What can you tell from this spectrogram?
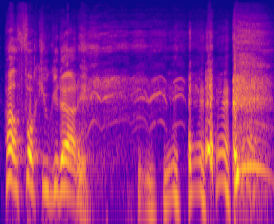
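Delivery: high, slow, laughing through the words; laughing panic. Retold or imitated. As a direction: squeal it while laughing. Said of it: "he's like".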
